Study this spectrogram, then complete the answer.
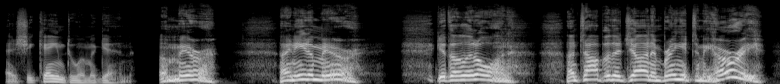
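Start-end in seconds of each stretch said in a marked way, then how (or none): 1.6-7.7 higher, louder frantic orders; urgent shouting. Acted. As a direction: demand it in a frenzy. Feverish man orders child.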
